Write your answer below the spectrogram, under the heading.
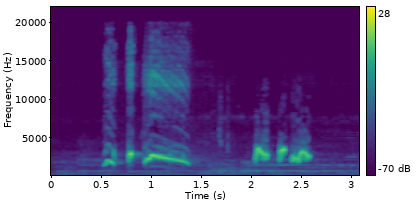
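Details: Female red-whiskered bulbul in a cage, calling to rouse a male or for pairing. Two short chirps lead into a longer downslurred note, then a tight run of three bright chirps after a short pause.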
